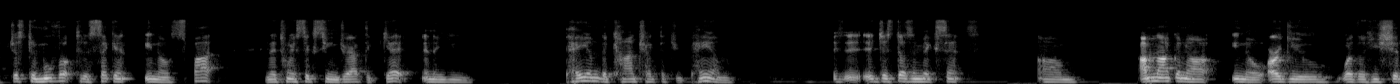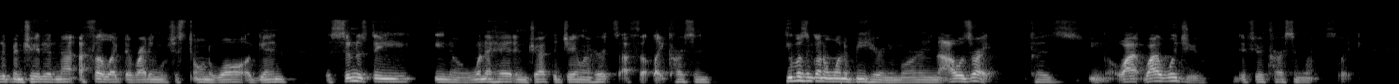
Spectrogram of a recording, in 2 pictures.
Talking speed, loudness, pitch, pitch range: 210 wpm, -27 LUFS, 120 Hz, 110-130 Hz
